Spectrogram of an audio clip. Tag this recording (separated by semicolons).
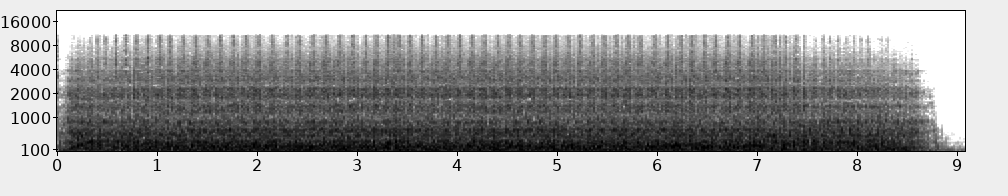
heater; volvo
